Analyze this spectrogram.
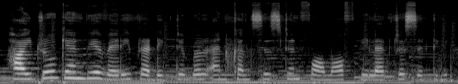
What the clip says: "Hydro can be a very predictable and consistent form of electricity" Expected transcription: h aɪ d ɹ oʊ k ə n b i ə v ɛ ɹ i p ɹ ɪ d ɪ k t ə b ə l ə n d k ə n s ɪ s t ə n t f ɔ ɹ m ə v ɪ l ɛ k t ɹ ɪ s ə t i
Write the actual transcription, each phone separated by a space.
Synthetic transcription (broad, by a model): h aɪ d ɹ oʊ k ə n b i ə v ɛ ɹ i p ɹ ɪ d ɪ k t ə b ə l ə n d k ə n s ɪ s t ə n t f ɔ ɹ m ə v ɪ l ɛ k t ɹ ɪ s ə t i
